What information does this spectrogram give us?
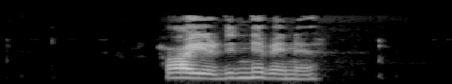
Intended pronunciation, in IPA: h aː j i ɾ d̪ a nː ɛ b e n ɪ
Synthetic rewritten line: h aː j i ɾ d̪ i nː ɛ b e n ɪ

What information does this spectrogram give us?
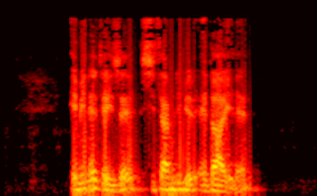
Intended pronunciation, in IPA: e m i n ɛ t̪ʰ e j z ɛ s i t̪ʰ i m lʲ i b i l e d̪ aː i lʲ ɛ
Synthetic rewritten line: e m i n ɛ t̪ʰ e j z ɛ s i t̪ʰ æ m lʲ i b i ɾ e d̪ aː i lʲ ɛ

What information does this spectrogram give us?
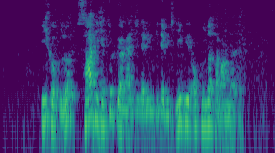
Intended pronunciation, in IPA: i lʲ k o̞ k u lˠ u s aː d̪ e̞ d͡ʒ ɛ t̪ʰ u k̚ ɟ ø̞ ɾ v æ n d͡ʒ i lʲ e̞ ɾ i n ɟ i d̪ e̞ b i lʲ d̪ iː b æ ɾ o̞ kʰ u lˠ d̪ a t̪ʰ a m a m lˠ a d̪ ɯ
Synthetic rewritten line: i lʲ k o̞ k u lˠ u s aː d̪ e̞ d͡ʒ ɛ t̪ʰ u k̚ ɟ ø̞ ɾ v æ n d͡ʒ i lʲ e̞ ɾ i n ɟ i d̪ e̞ b i lʲ d̪ iː b i ɾ o̞ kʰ u lˠ d̪ a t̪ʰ a m a m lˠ a d̪ ɯ

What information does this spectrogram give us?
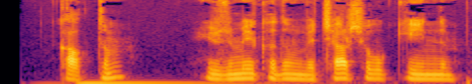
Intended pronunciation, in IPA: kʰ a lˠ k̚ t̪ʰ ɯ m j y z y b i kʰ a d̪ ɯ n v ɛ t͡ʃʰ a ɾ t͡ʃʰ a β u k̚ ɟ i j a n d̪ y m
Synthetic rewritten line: kʰ a lˠ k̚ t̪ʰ ɯ m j y z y m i kʰ a d̪ ɯ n v ɛ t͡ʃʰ a ɾ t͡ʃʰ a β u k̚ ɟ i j i n d̪ i m

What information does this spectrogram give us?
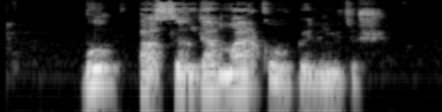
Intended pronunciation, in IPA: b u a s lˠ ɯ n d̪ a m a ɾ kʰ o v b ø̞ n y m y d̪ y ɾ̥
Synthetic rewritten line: b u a s lˠ ɯ n d̪ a m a ɾ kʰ o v b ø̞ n y m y d̪ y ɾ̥

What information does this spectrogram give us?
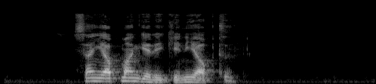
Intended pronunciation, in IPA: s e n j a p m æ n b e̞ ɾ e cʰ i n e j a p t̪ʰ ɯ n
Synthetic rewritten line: s æ n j a p m a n ɟ e̞ ɾ e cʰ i n i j a p t̪ʰ ɯ n

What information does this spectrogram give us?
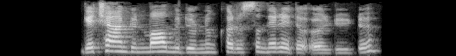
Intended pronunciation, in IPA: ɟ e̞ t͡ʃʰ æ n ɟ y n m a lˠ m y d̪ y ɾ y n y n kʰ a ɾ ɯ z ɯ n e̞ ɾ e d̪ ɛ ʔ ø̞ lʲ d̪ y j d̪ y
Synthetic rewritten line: ɟ e̞ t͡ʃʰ æ n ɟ y n m a lˠ m y d̪ y ɾ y n y n kʰ a ɾ ɯ s ɯ n e̞ ɾ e d̪ ɛ ʔ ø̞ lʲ d̪ y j d̪ y

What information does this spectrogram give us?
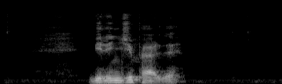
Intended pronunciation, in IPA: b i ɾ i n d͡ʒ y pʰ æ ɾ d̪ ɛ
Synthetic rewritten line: b i ɾ i n d͡ʒ i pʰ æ ɾ d̪ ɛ

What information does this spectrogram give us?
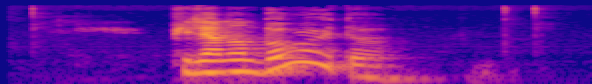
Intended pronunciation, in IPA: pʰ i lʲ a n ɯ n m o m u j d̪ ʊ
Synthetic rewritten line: pʰ i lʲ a n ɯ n b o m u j d̪ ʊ

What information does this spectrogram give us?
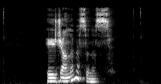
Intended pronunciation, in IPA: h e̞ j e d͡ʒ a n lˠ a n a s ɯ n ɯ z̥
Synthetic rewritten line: h e̞ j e d͡ʒ a n lˠ a m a s ɯ n ɯ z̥

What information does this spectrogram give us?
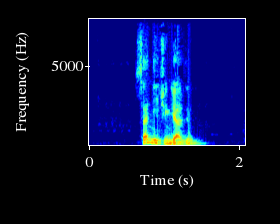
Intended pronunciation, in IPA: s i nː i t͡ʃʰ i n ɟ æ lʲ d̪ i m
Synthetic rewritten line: s æ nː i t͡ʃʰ i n ɟ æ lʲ d̪ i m

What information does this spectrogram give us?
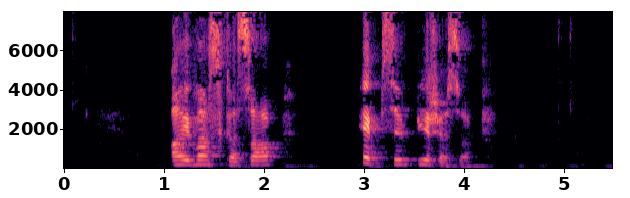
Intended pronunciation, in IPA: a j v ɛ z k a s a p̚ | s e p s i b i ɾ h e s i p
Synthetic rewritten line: a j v a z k a s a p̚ | h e p s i b i ɾ h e s a p

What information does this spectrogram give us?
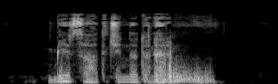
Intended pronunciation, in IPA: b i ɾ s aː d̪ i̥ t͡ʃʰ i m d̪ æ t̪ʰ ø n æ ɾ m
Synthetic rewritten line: b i ɾ s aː t̪ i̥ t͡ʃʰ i n d̪ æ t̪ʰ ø n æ ɾ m

